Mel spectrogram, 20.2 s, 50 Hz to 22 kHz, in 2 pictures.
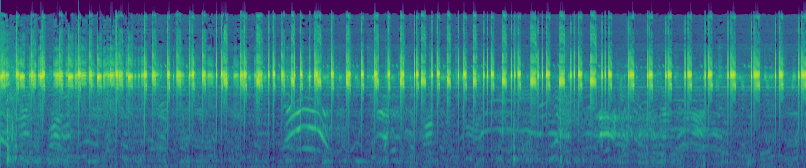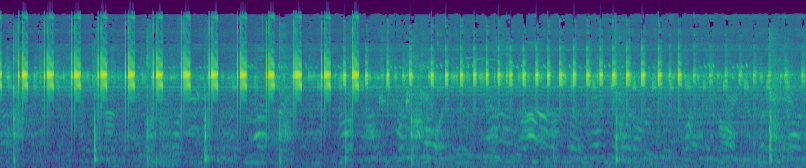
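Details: Rare Blanchard's cricket frogs singing at Cricket Cove Park near Cygnet, Ohio, in May 2006; a long series of hard, pebble-like clicks that speeds up to about three per second, then loosens, over a ringing high chorus and faint lower whistles.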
